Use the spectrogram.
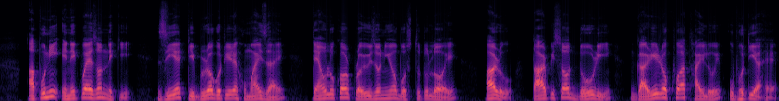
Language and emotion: Assamese, neutral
